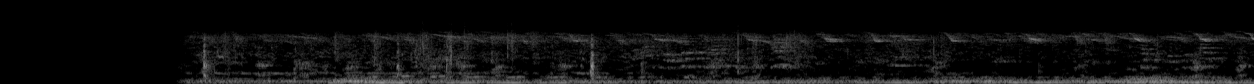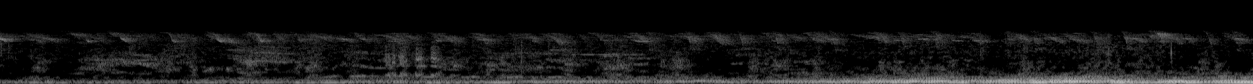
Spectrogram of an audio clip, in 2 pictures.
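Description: A rooster clucking as it feeds, starting after about two seconds of silence, over a steady high chirping of birds or insects; the lower sounds grow louder near the end.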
